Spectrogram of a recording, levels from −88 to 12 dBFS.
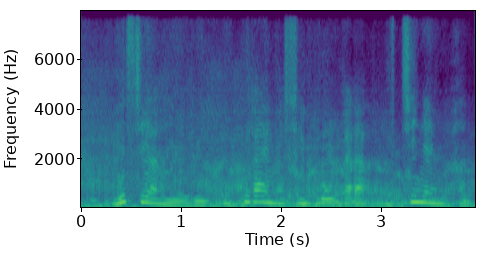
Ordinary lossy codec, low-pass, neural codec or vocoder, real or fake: none; none; codec, 16 kHz, 2 kbps, FreqCodec, smaller model; fake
